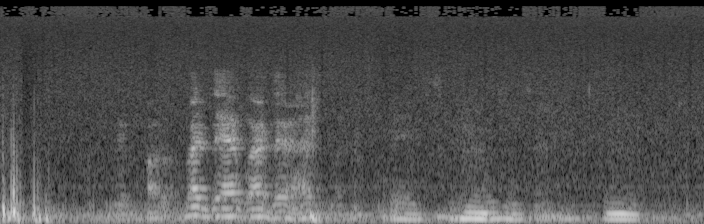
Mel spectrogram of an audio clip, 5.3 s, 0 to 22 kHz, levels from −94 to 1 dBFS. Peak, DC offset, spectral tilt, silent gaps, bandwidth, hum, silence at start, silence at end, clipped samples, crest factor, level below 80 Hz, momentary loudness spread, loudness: -6 dBFS; under 0.1%; -6.5 dB/octave; none; over 20 kHz; none; 0 s; 0 s; under 0.1%; 22 dB; -42 dBFS; 13 LU; -28 LUFS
